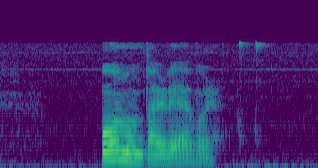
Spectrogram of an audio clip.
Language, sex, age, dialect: Faroese, female, 36-60, Suðurstreymoy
